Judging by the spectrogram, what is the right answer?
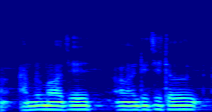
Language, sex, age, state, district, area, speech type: Nepali, male, 18-30, West Bengal, Kalimpong, rural, spontaneous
